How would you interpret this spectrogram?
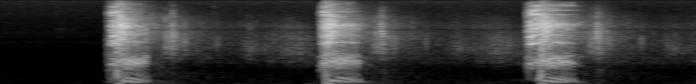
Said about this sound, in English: That's when the gunshots ran out.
